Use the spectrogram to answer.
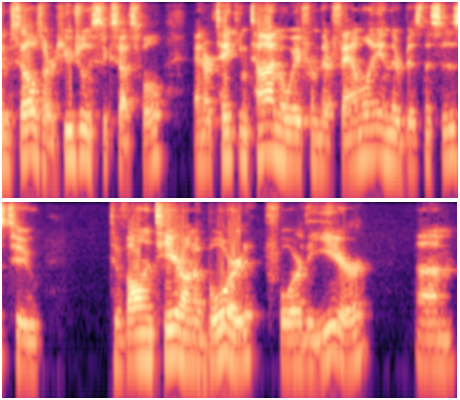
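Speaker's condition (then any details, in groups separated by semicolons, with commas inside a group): No condition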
